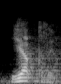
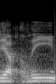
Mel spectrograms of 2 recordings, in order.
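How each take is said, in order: First: The final vowel is short. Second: The final vowel is long. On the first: The speaker calls it right. "حذف الياء" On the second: The speaker calls it wrong. "ما قال يقضي"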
